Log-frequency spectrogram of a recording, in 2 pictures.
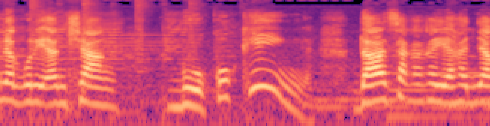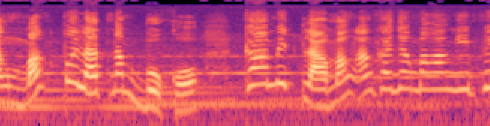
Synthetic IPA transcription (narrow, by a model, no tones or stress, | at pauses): nɐɡʊɾiʔanʃaŋ | buːkokɪŋ | d̪aːhɪlsɐkɐkɐjaɦɐnɲaŋmɐɡ̚pɐlat̪̚nɐŋbuːko | ɡ̥aːmɪt̪̚laːmɐŋɐŋkɐɲːaŋmɐŋaŋipɪ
